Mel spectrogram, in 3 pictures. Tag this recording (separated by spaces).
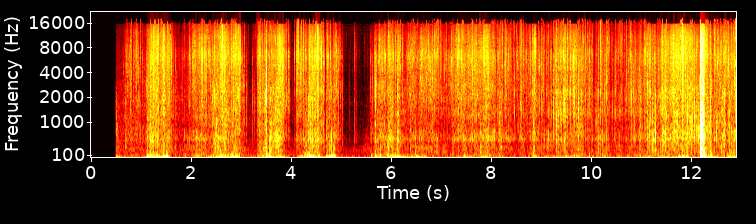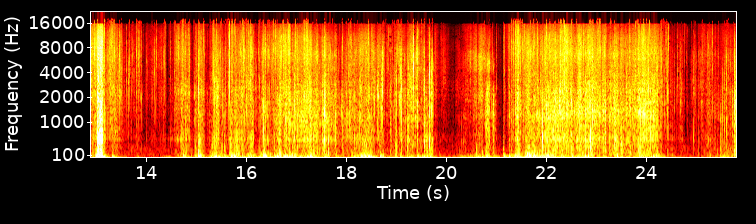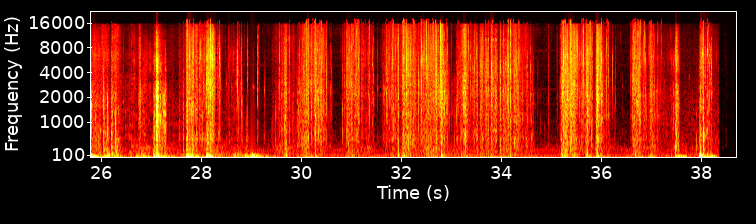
amazon bubble-mailer envelope foley handle open opening opening-package packaging perforation plastic product rip ripple rustle shake shipment shipping-material squish tap tape tearing ziplock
